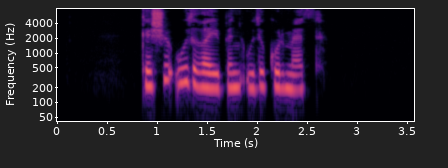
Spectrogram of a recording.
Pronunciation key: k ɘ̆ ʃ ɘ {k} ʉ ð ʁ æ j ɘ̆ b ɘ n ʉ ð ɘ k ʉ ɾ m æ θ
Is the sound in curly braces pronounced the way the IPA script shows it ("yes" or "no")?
no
